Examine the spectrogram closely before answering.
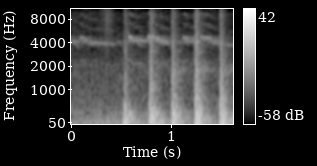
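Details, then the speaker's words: Fist tap test on the sidewall of a 2001 Marathon Prevost XL2 motorcoach: six firm knocks about four a second, each followed by a hollow loose rattle, indicating delaminated sidewall panel. "that one was rattling. And that one was rattling, too."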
